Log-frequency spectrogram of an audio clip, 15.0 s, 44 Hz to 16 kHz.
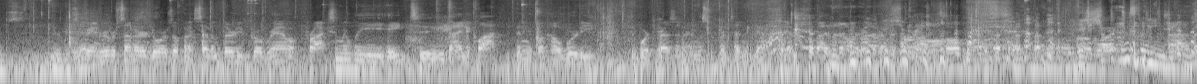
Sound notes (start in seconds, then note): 9.8 laughing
